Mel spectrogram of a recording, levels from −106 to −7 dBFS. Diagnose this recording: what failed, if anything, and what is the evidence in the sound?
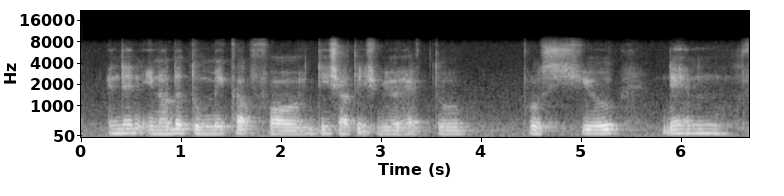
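The network stage lost a packet. Around 3.05 to 3.09 s there's a short concealed packet loss: about 20 ms of the call never arrived in time, and the decoder bridged it by stretching the preceding sound. You hear a brief smear before it blends back in.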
